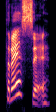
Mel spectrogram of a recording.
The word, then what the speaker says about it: trece: Pretty similar is 13, which is trece.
